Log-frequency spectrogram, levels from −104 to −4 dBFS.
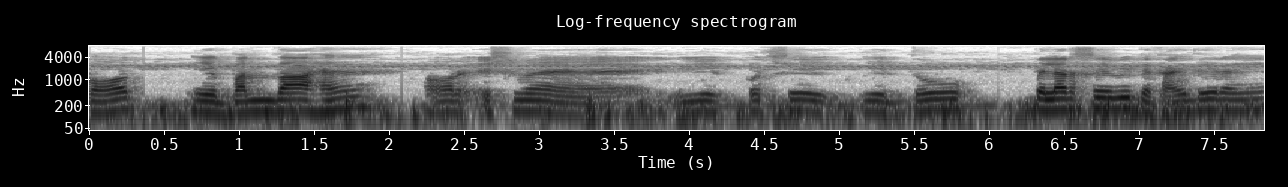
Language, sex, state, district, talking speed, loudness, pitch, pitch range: Hindi, male, Uttar Pradesh, Hamirpur, 140 wpm, -19 LUFS, 135 Hz, 125-150 Hz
